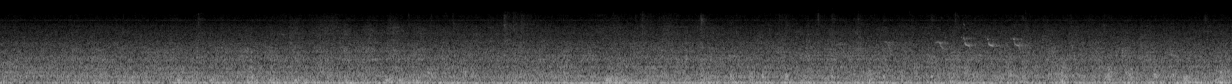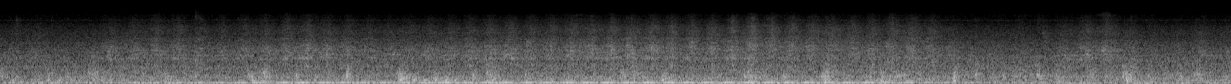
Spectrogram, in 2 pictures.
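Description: Passenger coach running along the track behind an ALCO WDG3A diesel locomotive: wheels clattering over rail joints over a steady low rumble. About halfway through, the low throb of the locomotive's engine grows louder.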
